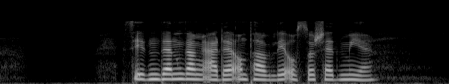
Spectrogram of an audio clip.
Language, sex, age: Norwegian, female, 25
